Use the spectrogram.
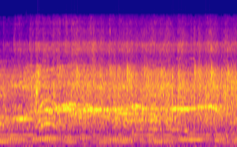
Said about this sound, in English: Yeah, he's clapping for the church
